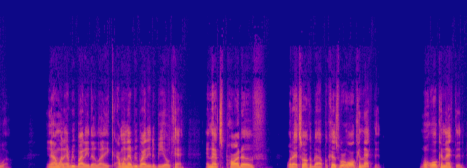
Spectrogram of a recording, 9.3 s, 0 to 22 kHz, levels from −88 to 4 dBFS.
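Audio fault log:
No faults are audible anywhere in the speech.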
